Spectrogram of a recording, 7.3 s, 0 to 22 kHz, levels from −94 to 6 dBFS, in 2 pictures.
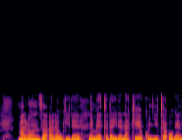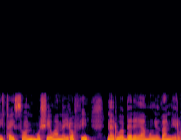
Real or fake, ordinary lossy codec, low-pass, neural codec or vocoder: real; none; 7.2 kHz; none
